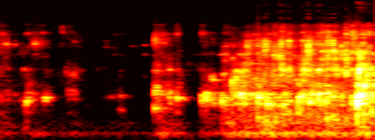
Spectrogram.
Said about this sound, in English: Guess I need to pour some more.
